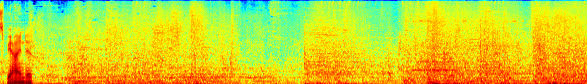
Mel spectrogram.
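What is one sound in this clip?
Magic spells crackle and whoosh in a video game.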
